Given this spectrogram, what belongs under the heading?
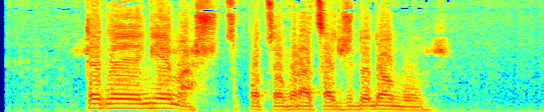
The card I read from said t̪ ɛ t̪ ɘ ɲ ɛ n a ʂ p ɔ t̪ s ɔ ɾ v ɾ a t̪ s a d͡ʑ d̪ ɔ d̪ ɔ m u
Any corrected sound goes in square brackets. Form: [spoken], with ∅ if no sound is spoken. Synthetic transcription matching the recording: t̪ ɛ [d̪] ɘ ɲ ɛ [m] a ʂ p ɔ t̪ s ɔ [∅] v ɾ a t̪ s a d͡ʑ d̪ ɔ d̪ ɔ m u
